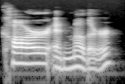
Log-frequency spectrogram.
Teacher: General American speakers pronounce R in words like car and mother.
